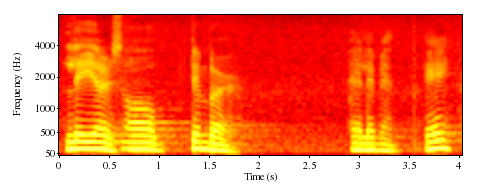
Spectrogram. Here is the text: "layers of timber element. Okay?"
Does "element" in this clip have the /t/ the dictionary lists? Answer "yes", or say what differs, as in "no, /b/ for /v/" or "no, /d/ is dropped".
yes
